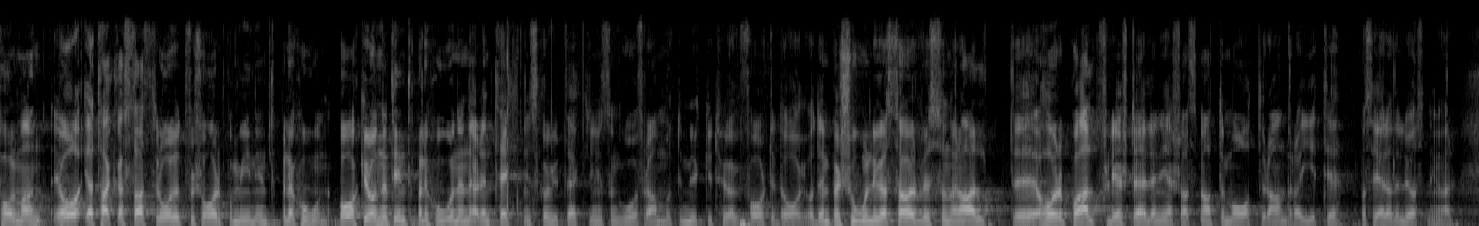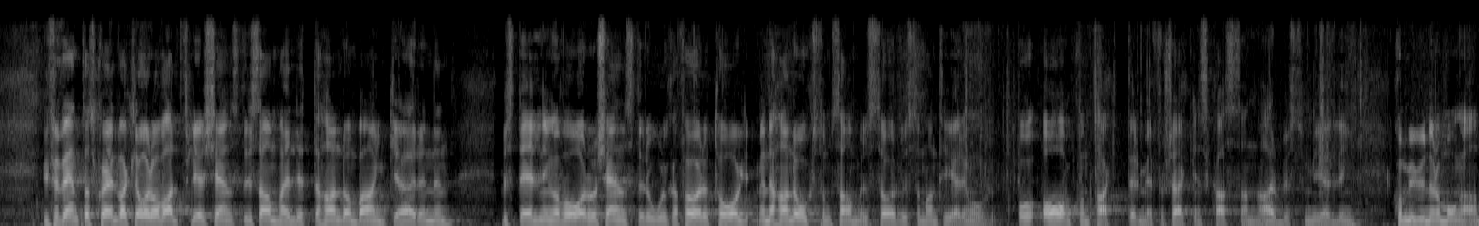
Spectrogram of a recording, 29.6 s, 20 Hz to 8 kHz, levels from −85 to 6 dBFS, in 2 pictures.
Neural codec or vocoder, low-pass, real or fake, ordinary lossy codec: vocoder, 44.1 kHz, 128 mel bands every 512 samples, BigVGAN v2; 7.2 kHz; fake; none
